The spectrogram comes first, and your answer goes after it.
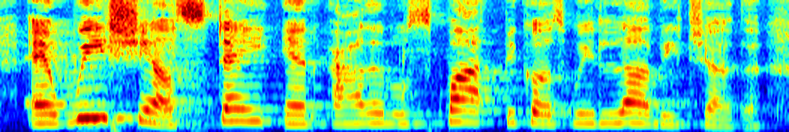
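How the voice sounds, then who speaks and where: Speech comes at a fairly slow pace with ordinary pitch variation, and audible room echo surrounds it. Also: woman. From Miami Gardens area, Florida. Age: 70s. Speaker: resident speaking at public comment. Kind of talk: public comment speech. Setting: city council meeting.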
